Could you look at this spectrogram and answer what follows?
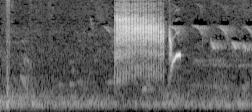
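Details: Harsh ngekrek of an aggressive male common iora: a loud, rough rasp lasting under a second, then a brief rising whistled note, with soft distant bird notes afterward.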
